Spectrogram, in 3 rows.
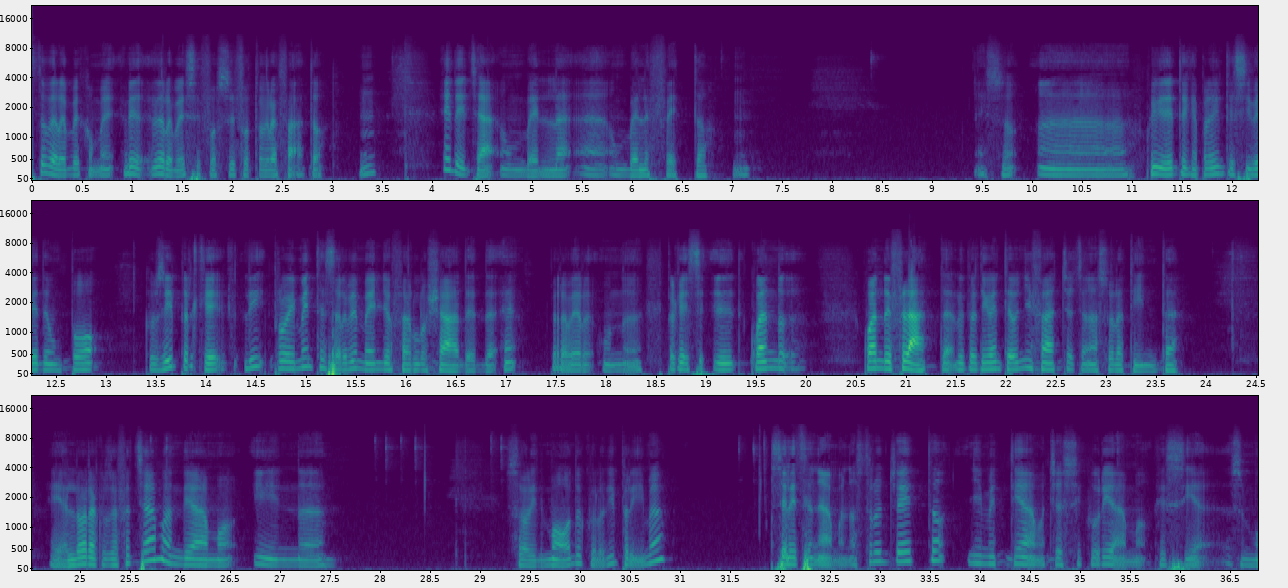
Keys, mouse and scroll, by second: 25.8 click, 27.8 click, 28.3 click, 29.0-30.3 drag, 31.7-33.5 drag, 35.4-36.7 drag.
